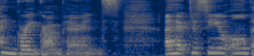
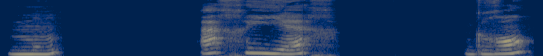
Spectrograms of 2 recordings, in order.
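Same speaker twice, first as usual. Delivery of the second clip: mon grand-père split with long pauses; slow teaching demo; slow syllable demo; much slower than usual. Shown as a demonstration. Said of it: "it's mon arrière-grand-père".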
